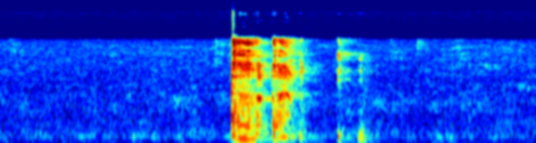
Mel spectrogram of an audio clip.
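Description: A person coughing: two loud coughs in quick succession about a second and a half in, followed by two softer ones.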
